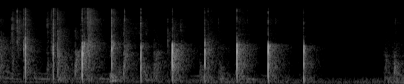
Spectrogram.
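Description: Small classroom audience applauding, led by sharp, evenly paced hand claps close by, about three to four a second, that stop about three seconds in.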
